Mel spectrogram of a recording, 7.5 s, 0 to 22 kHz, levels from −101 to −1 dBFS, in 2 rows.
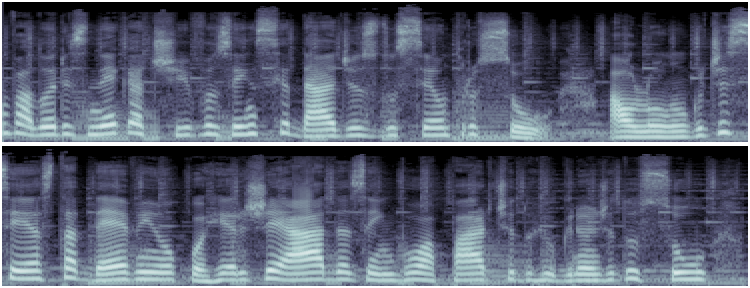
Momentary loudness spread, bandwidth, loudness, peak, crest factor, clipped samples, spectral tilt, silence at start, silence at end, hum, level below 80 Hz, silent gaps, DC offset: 6 LU; 17.5 kHz; -20 LUFS; -4 dBFS; 16 dB; under 0.1%; -5 dB/octave; 0 s; 0 s; none; -52 dBFS; none; under 0.1%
